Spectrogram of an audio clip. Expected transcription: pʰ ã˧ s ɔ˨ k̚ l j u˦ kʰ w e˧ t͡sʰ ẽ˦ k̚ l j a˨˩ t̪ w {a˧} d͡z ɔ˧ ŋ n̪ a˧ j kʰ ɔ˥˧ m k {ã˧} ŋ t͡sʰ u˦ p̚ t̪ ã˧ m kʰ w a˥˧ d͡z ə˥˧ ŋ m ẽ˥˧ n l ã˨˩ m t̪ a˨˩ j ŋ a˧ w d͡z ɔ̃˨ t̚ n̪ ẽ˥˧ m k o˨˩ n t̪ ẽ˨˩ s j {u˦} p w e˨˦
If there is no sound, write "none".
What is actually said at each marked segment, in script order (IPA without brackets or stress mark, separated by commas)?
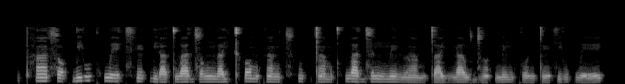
a˧, ã˧, u˦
